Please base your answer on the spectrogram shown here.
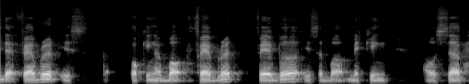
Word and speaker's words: Favoriot: So this is a story that we always tell you, but people don't call it Favoriot or Favoriot. You pronounce it as a favorite.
